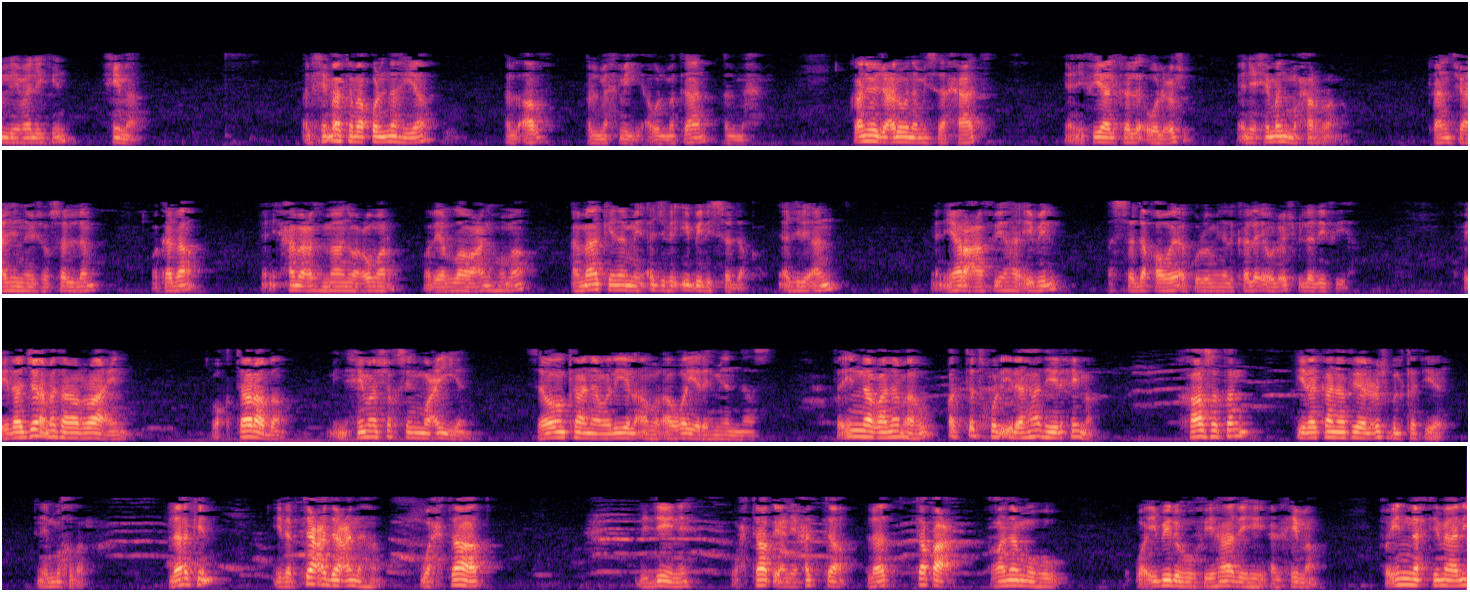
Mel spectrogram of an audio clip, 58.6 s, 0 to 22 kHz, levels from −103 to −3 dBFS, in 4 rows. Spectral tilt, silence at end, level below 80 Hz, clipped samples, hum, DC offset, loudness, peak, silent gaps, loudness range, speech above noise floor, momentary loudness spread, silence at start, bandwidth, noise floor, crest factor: -7.5 dB/octave; 0 s; -70 dBFS; under 0.1%; none; under 0.1%; -27 LUFS; -4 dBFS; none; 8 LU; 47 dB; 19 LU; 0 s; 5.2 kHz; -74 dBFS; 24 dB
